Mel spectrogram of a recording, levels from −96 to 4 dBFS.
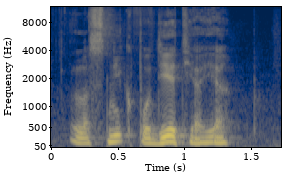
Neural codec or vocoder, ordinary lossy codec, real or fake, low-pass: none; none; real; none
